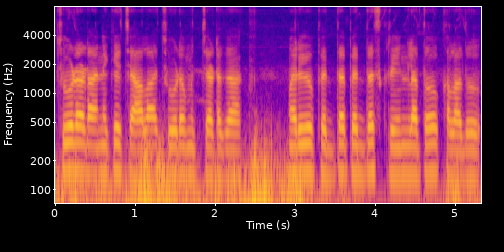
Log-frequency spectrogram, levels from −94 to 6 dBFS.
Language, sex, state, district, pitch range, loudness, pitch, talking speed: Telugu, male, Andhra Pradesh, Sri Satya Sai, 130-145 Hz, -15 LUFS, 140 Hz, 100 wpm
